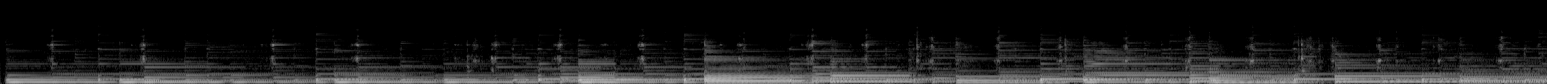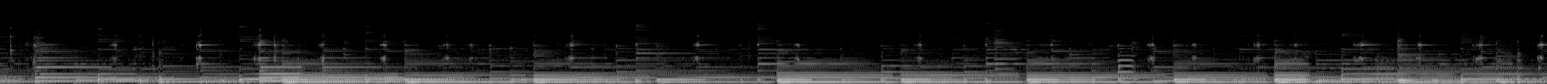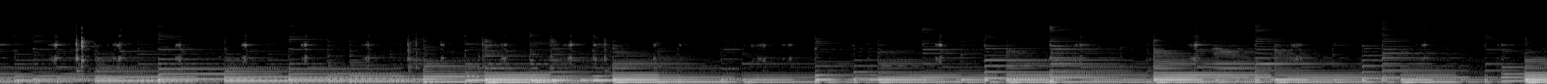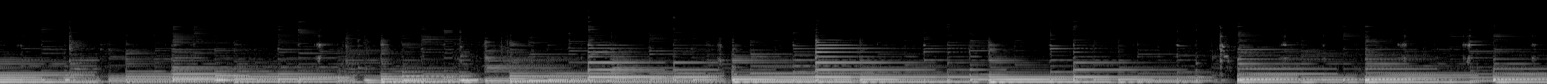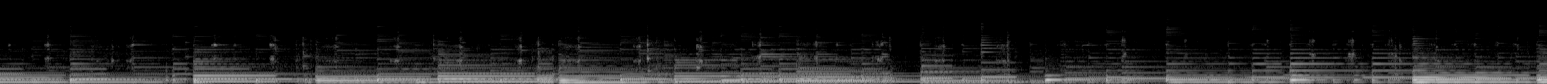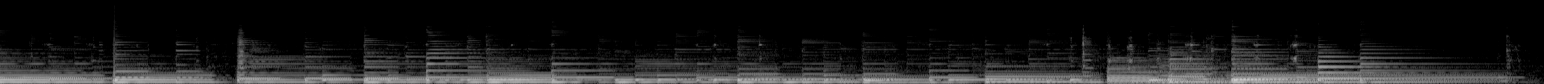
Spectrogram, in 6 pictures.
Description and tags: Yamaha C-40 nylon string acoustic.
guitar, nylon-guitar, acoustic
